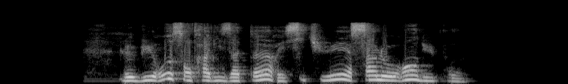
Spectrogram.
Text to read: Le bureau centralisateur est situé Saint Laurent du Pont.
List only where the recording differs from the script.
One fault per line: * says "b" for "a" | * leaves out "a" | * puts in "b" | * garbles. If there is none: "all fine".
all fine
